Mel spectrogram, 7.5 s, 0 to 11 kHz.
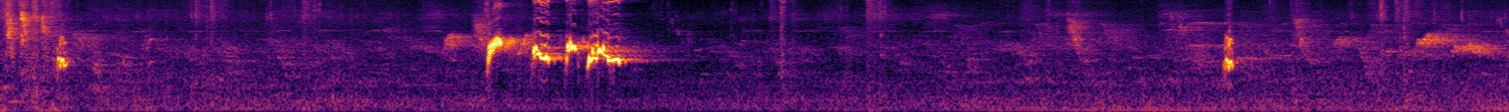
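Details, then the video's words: Red-whiskered bulbul morning song for training birds: one lively phrase of several bright, tumbling whistled notes near the middle, with faint scattered chirps and background hiss around it. "Luyện chào mào hót sáng, hót hay, kích bổi sổ giọng nhanh 2020, luyện chào mào hót căng lửa"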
